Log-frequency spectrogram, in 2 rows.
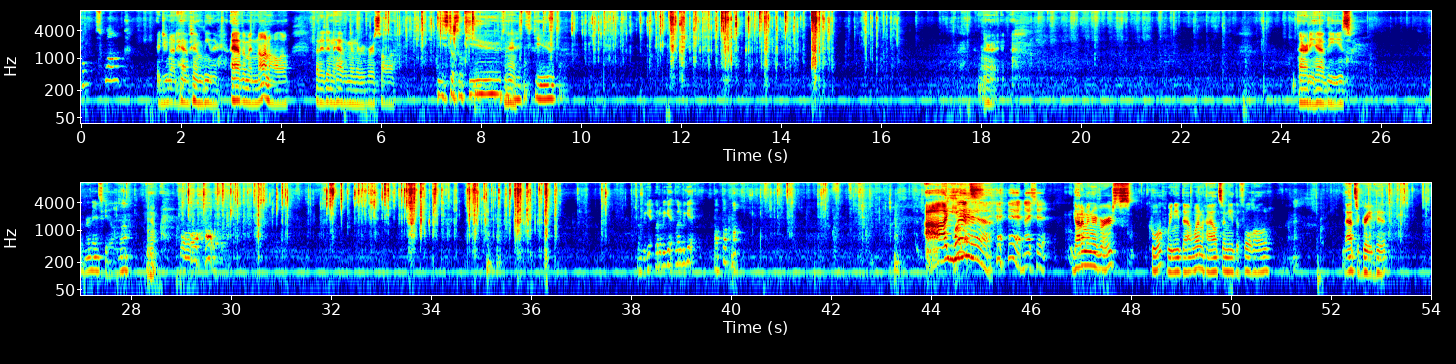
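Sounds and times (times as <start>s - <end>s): packaging crinkling: 5.1s - 16.5s, 29.0s - 38.3s, 40.4s - 43.2s, 52.7s - 54.0s.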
